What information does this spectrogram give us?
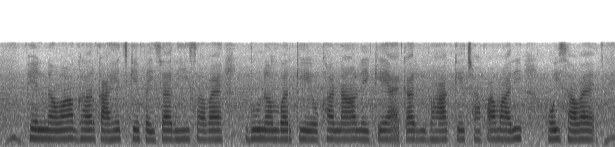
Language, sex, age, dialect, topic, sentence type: Chhattisgarhi, female, 25-30, Western/Budati/Khatahi, banking, statement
